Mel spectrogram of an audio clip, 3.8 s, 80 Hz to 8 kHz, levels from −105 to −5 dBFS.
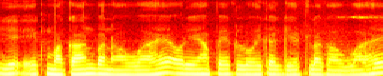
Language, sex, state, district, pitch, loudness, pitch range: Hindi, male, Bihar, West Champaran, 135 Hz, -15 LUFS, 130-145 Hz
